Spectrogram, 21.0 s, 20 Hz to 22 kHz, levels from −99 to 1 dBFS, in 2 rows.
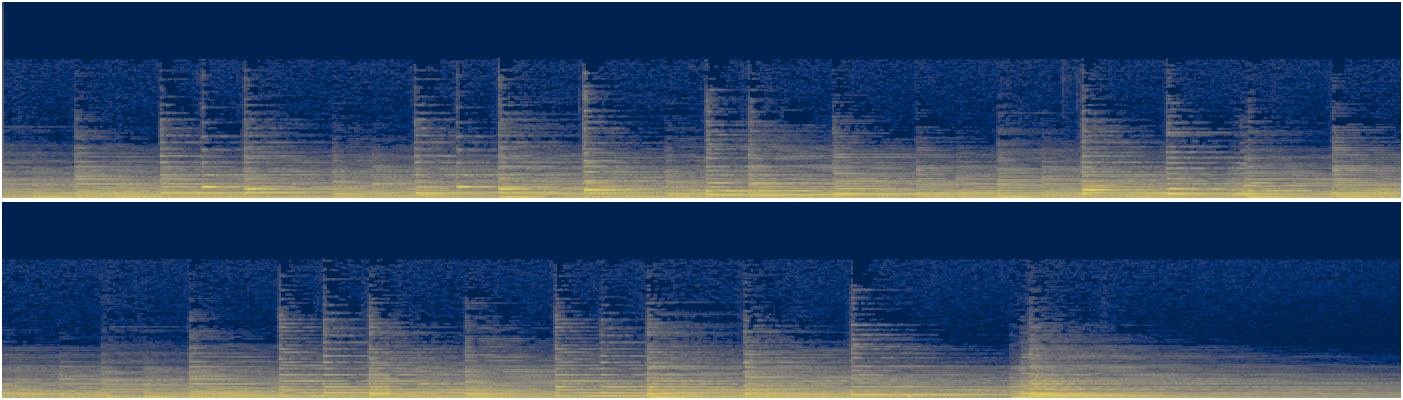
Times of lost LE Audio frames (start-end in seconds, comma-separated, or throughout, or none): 5.16-5.19, 13.36-13.39, 17.27-17.31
